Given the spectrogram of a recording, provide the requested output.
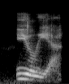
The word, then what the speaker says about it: Ilya: Ilya.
